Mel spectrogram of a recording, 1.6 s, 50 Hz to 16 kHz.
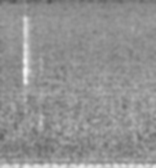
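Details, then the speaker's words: Better Homes and Gardens desk fan model SFDR0-200BPT: low hum with slow, even tick, blades barely turning; shaft binding makes it spin slowly, speeding up when the rear lever is pulled down. "if you pull down on this little lever in the back fan blade increases so definitely think something's just binded up in there"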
